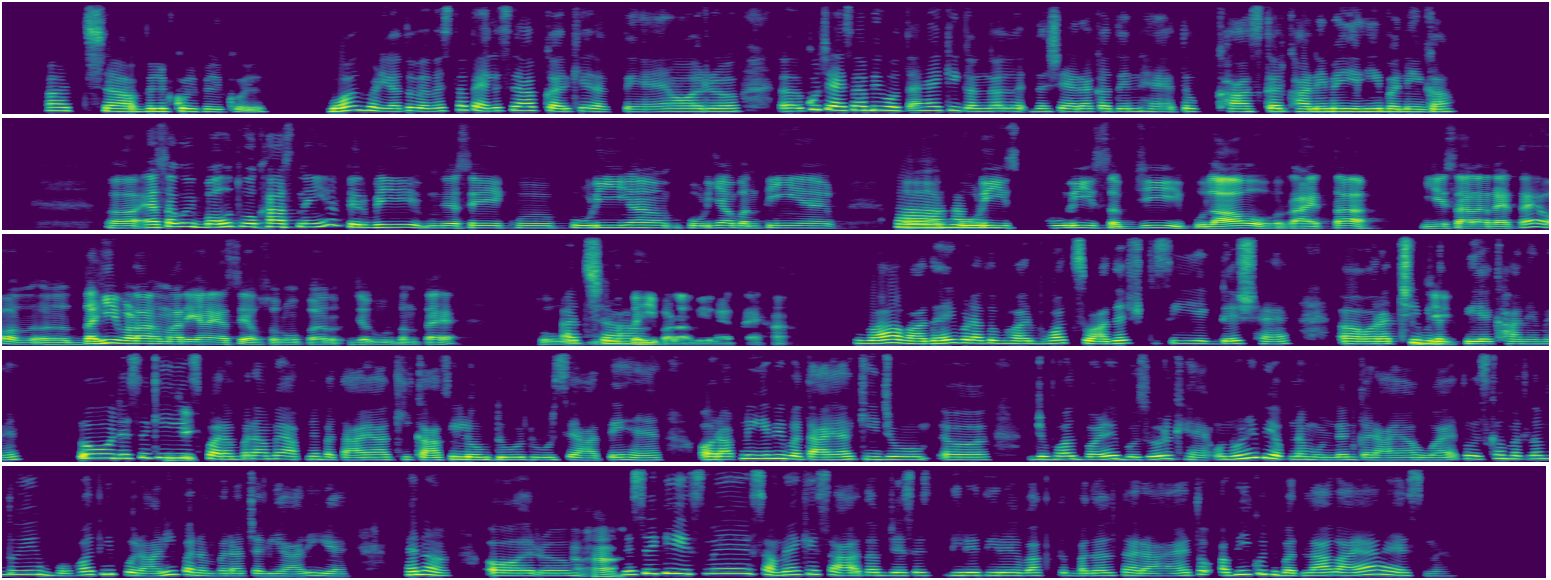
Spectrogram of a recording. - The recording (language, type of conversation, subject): Hindi, podcast, आपके परिवार की सबसे यादगार परंपरा कौन-सी है?
- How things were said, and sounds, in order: tapping; in English: "डिश"; other background noise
